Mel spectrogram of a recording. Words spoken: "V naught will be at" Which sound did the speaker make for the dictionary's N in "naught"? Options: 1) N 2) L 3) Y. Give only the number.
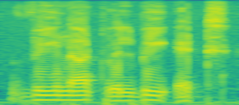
1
